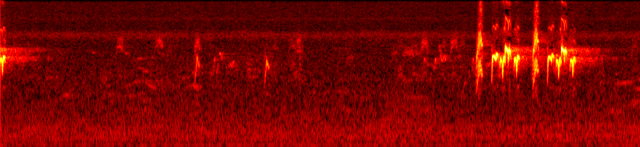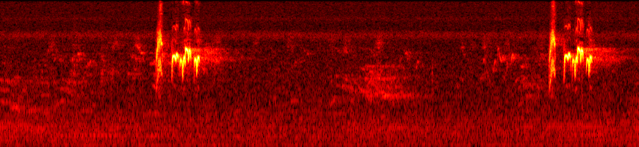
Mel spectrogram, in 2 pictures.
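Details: Newly acquired sooty-headed bulbul, singing actively, gives short bubbly phrases of two or three quick liquid notes, spaced a few seconds apart, with soft chirps and steady low hiss in between.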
